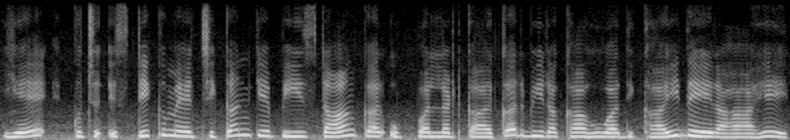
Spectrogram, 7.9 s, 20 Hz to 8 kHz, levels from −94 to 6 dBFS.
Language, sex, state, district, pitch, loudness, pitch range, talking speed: Hindi, male, Rajasthan, Jaipur, 245 Hz, -13 LUFS, 230-275 Hz, 135 wpm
